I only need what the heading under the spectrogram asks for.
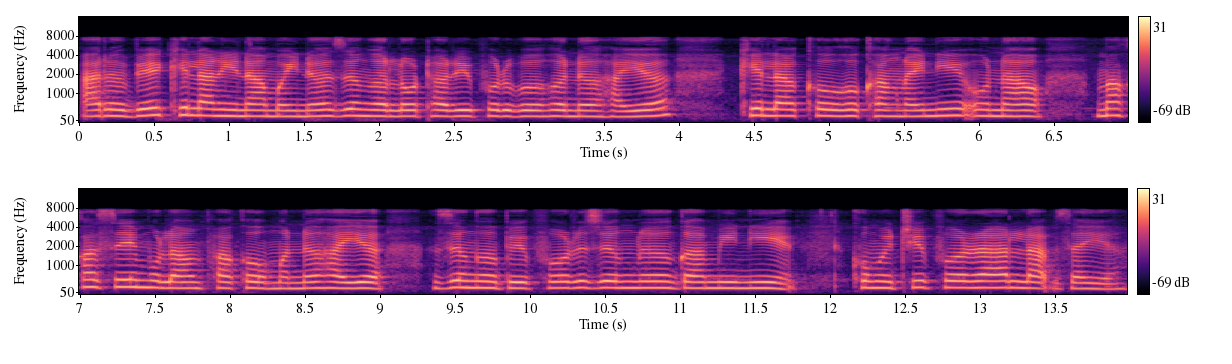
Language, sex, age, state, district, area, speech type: Bodo, female, 30-45, Assam, Chirang, rural, spontaneous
